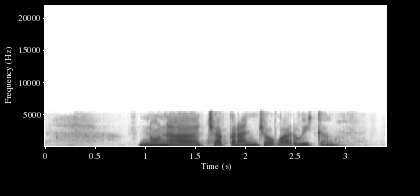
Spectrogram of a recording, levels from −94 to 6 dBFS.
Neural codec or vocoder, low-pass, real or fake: codec, 16 kHz, 8 kbps, FunCodec, trained on Chinese and English, 25 frames a second; 5.4 kHz; fake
